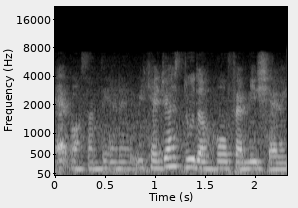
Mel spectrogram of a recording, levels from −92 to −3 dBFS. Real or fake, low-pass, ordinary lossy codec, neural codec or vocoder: fake; 7.2 kHz; none; vocoder, 44.1 kHz, 128 mel bands, Pupu-Vocoder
